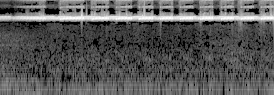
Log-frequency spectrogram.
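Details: Green tree crickets calling from street trees in a residential area of Ehime, Japan, many heard at once: a loud, shrill high-pitched chirping in rapid pulsed bursts, starting quieter and building to a steady run of about three chirps per second.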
